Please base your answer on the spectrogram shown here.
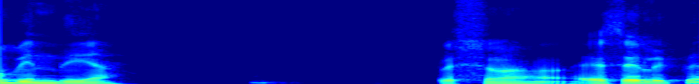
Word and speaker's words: कृष्ण: हाँ, द्रौपदी को पुकारना करना हो तो वो पुकारो, और वहाँ कृष्ण जब संस्कृत में बोलेंगे तो कृष्ण है, और हिंदी में भी कृष्ण, कृष्णा नहीं है, कृष्ण।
